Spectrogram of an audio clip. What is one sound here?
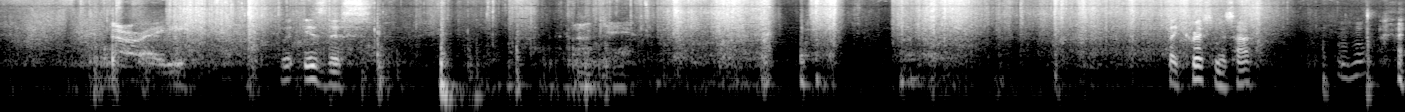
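Plastic wrapping crinkles and rustles as a boy tears it off.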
